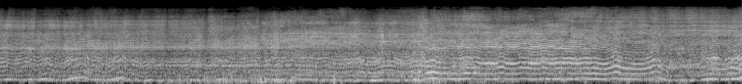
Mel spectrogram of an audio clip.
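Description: Two-stroke gas engines of radio-controlled offshore racing boats running at high revs on the water, the pitch wavering up and down as the throttle changes through the turns.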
